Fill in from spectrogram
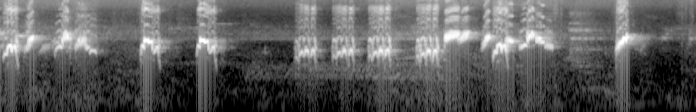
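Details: Caged red-whiskered bulbul sings against a phone on a lightly sunny day. Clipped, squawky chirps come in spaced pairs, then a denser, louder run of rising and falling warbled notes.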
